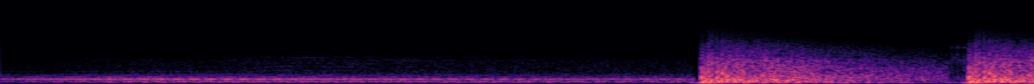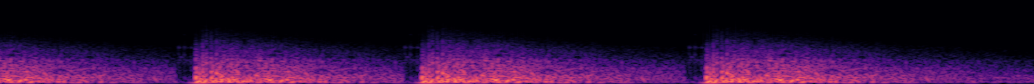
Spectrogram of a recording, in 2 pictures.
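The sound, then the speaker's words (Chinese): Cannon fire played from a vinyl record, causing strong vibration in playback: after a low, sustained tonal hum, five heavy booming blasts strike at roughly regular intervals, each loud and broad with a quickly decaying rumble. “也有的的确确呃嗯播到这个点就那个那那这个炮声的时候， 嗯，是的， 会有 会有非常物理的现象出 对 现。”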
